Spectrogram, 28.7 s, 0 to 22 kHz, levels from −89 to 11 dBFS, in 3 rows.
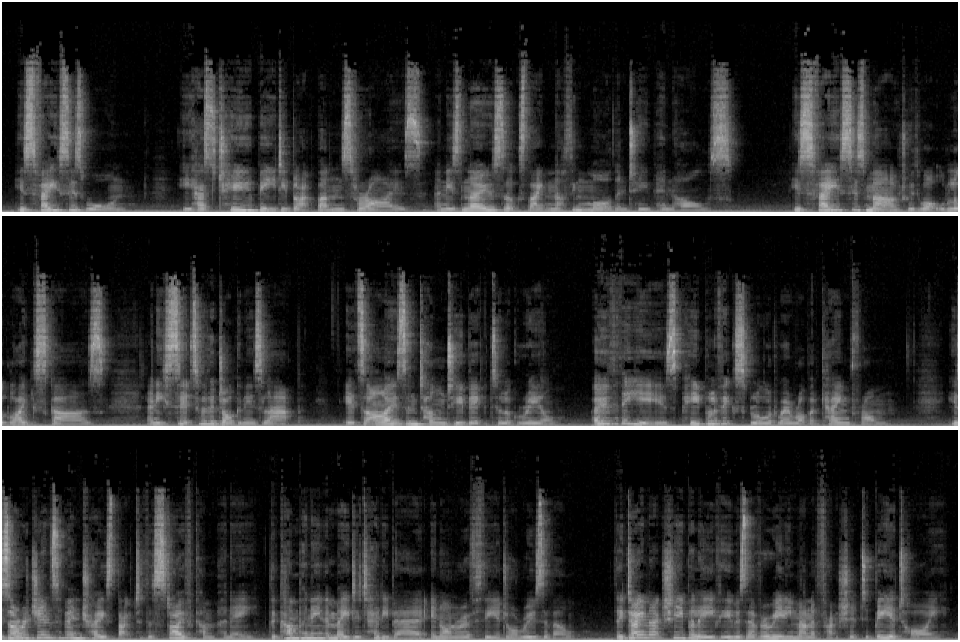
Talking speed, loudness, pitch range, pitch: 200 wpm, -25 LUFS, 190-240 Hz, 215 Hz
